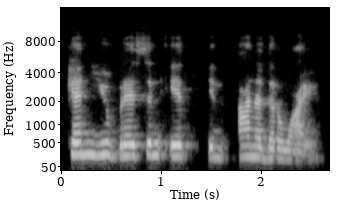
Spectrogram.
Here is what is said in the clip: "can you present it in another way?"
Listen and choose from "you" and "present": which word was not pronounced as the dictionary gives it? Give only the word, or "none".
present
